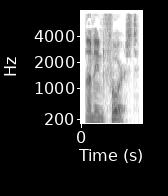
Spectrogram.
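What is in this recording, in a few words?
"unenforced", British English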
